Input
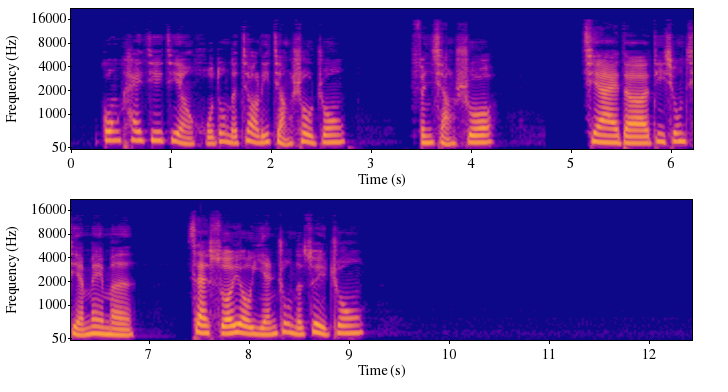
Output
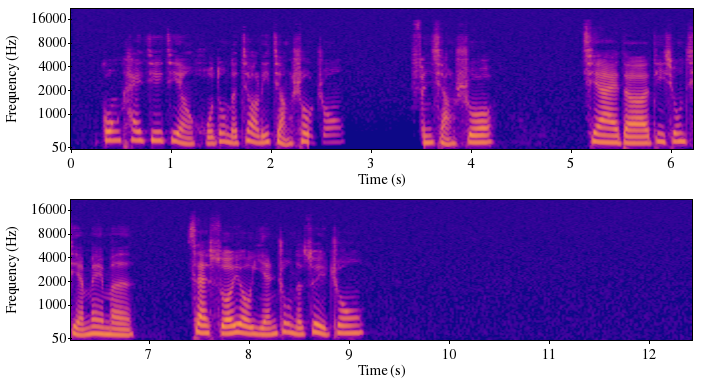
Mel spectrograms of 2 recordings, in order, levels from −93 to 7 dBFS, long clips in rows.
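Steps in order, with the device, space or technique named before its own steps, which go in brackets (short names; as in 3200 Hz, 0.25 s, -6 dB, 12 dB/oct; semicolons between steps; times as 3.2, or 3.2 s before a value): noise-reduction cassette on a plain deck (mismatched tape noise reduction encoder only; wow and flutter 13 cents; white noise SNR 36 dB); 2.36–3.52 HPF 1100 Hz 12 dB/oct; gain -7.5 dB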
